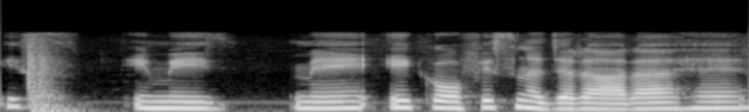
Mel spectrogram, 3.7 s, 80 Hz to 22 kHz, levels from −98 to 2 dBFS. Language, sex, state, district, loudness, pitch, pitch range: Hindi, female, Rajasthan, Jaipur, -15 LUFS, 185 Hz, 165-190 Hz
